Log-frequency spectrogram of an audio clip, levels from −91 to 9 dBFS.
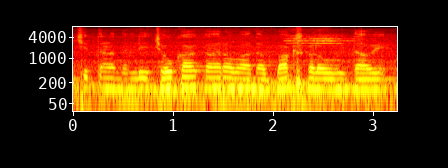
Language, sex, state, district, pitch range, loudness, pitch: Kannada, male, Karnataka, Bangalore, 125-140 Hz, -15 LUFS, 130 Hz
